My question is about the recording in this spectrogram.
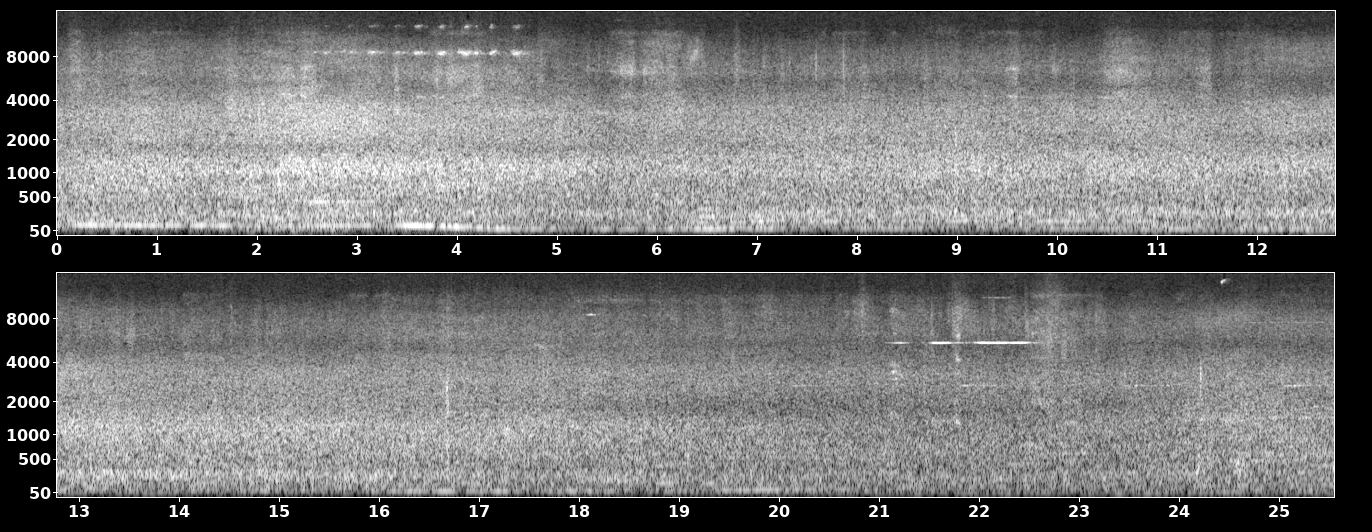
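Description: City street traffic noise, steady and unbroken, with a low rumble that is strongest in the first few seconds and slowly eases off.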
